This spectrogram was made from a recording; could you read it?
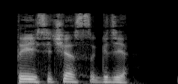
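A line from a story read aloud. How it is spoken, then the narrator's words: Barely squeezed out. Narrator (Russian): еле выдавил я из себя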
